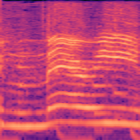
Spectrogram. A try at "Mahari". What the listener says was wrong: the name is Mahari.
